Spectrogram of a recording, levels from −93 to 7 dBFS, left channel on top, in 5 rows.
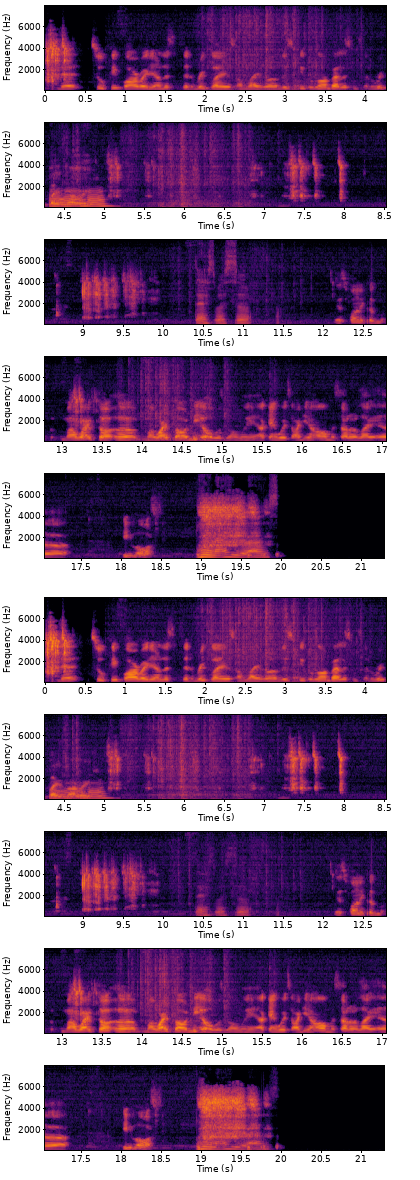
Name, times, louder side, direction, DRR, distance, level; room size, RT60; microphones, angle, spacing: voice 1, 0.0-5.2 5.5-5.7 6.1-6.2 6.8-6.9 7.2-8.0 9.0-9.8 12.1-17.3 18.0-18.5 18.9-19.7, right 3 dB, 20° right, 0.5 m, -28 dB
sound 1, 0.8-19.0, right 3 dB, 50° right, 1.9 m, -51 dB
voice 2, 3.1-3.6 6.9-7.0 8.6-8.9 9.9-10.7 11.5-11.6 13.0-13.1 14.3-14.5 17.6-17.7 18.0-19.0, right 3 dB, 70° right, 1.7 m, -64 dB
voice 3, 4.3-5.2 10.4-11.1 19.0-20.0, left 6 dB, 40° left, 0.4 m, -34 dB
3.4 x 2.1 x 3.6 m
head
